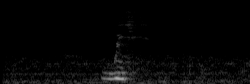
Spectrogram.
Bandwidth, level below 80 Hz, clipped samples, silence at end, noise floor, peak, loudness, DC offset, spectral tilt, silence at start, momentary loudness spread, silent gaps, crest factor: 16 kHz; -66 dBFS; under 0.1%; 0.85 s; -60 dBFS; -20 dBFS; -36 LUFS; under 0.1%; -6 dB/octave; 1 s; 26 LU; none; 20 dB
